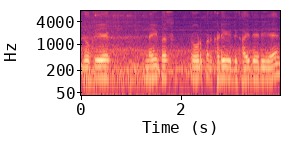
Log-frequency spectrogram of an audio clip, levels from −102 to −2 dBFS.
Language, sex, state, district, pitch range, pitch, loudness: Hindi, male, Uttar Pradesh, Ghazipur, 120-125 Hz, 120 Hz, -18 LUFS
